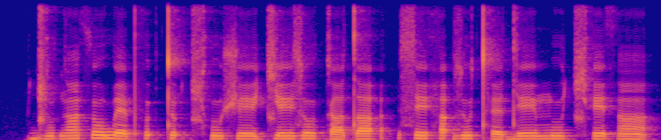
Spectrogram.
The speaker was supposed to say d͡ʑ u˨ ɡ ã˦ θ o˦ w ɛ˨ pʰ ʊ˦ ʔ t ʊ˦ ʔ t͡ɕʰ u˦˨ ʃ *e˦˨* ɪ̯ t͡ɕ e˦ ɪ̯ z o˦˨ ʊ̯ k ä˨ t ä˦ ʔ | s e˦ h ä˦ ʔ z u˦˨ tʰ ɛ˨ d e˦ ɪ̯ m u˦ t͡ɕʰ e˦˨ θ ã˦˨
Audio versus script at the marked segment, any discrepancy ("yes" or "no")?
no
